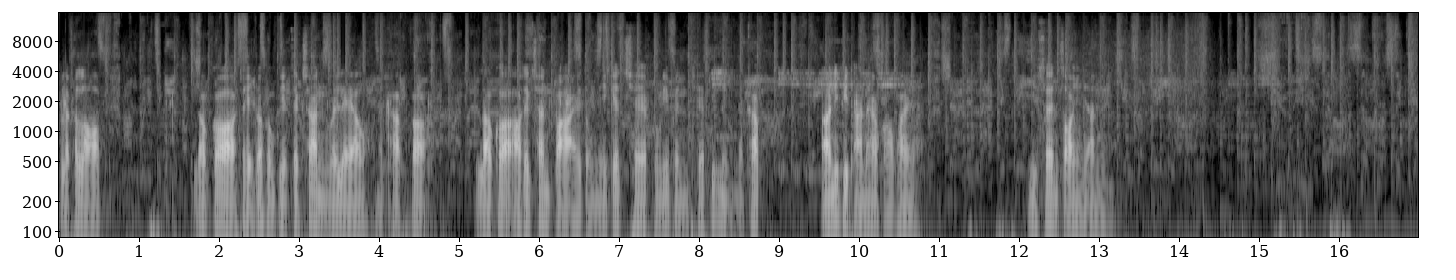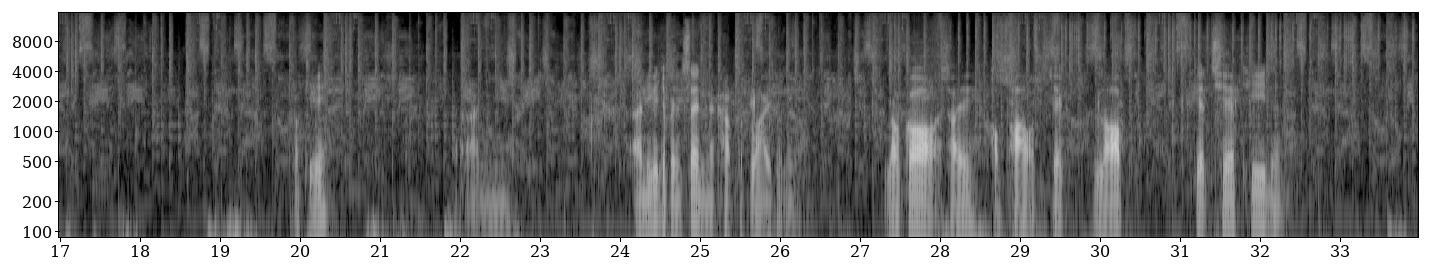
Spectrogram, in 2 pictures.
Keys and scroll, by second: 21.2 z.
